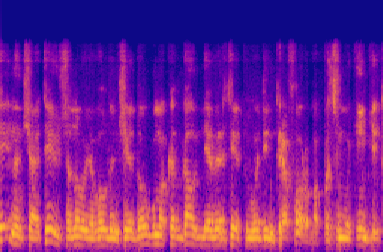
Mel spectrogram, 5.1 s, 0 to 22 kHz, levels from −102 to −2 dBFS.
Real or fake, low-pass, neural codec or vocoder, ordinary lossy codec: real; 10.8 kHz; none; Opus, 32 kbps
